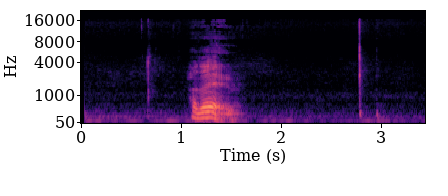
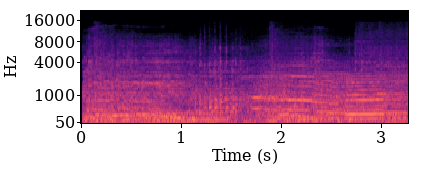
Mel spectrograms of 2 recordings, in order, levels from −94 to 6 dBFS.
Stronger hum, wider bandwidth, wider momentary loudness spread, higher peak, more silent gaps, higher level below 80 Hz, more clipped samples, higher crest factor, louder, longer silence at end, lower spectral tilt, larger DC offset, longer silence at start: neither; first, 16.5 kHz vs 13.5 kHz; first, 19 LU vs 5 LU; about the same, -12 dBFS vs -14 dBFS; neither; second, -74 dBFS vs -42 dBFS; neither; first, 22 dB vs 12 dB; about the same, -28 LUFS vs -28 LUFS; first, 0.65 s vs 0 s; about the same, -6 dB/octave vs -7 dB/octave; neither; first, 1.1 s vs 0 s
